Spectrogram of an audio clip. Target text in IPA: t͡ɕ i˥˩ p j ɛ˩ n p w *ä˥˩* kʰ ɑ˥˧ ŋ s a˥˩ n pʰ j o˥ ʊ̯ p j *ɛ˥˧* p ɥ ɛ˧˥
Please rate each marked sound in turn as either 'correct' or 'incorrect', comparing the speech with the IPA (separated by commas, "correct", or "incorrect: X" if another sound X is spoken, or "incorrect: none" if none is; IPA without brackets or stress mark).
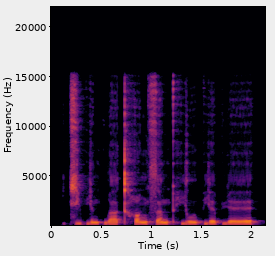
incorrect: ä˧˥, incorrect: ɛ˧˥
